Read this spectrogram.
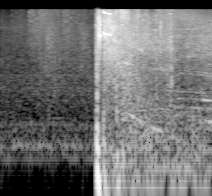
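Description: An electric charge crackles and zaps loudly.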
